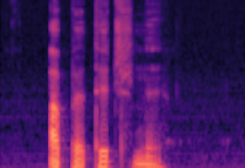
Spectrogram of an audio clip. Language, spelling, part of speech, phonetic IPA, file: Polish, apetyczny, adjective, [ˌapɛˈtɨt͡ʃnɨ], Pl-apetyczny.ogg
